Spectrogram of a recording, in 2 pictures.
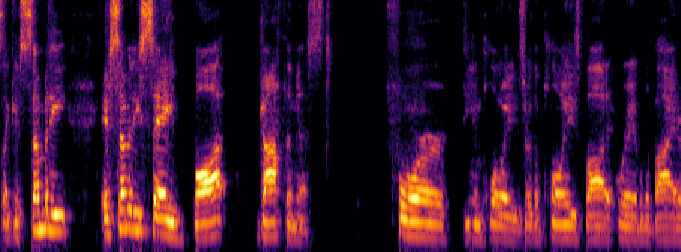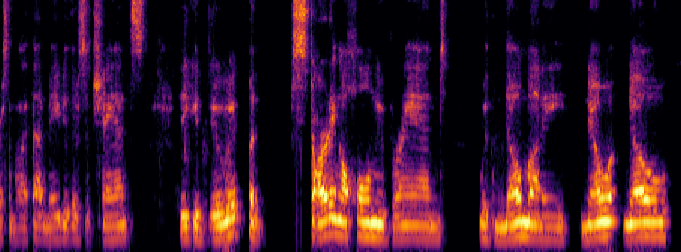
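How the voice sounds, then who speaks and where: Low-pitched, conversational male journalist. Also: normal speed, husky, low-quality recording. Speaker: journalist, podcast panelist. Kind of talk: casual panel discussion.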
